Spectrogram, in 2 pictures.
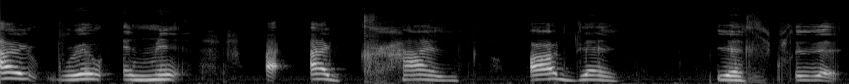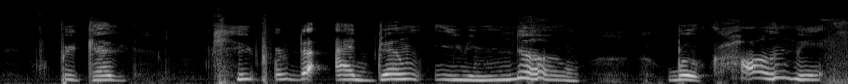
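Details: Adult woman living with cerebral palsy, a recent cancer survivor, speaking in a news interview; dysarthric speech in cerebral palsy.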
